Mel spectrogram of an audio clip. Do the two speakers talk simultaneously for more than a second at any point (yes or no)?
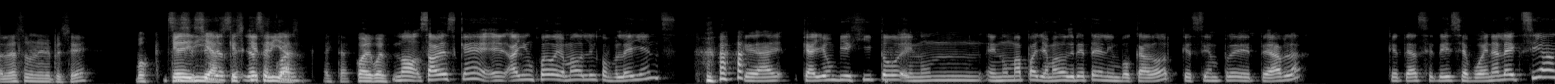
yes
